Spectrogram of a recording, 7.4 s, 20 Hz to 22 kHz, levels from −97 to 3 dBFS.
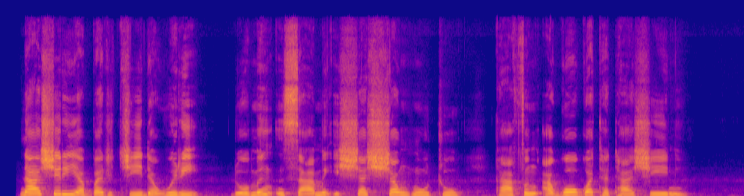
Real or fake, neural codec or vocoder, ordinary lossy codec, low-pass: real; none; none; none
